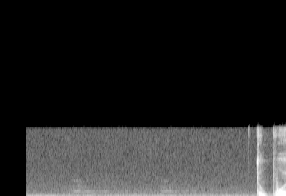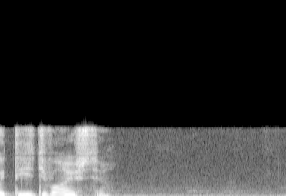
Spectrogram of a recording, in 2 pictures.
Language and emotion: Russian, angry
